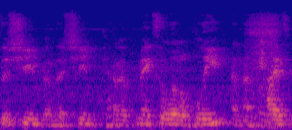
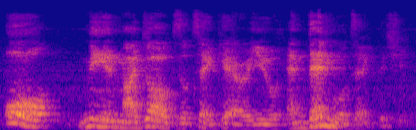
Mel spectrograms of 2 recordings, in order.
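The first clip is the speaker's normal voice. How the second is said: threatening orc; 5 semitones higher, 10 dB louder than usual. Acted. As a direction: threaten them like a fed-up orc. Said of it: "He says".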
